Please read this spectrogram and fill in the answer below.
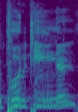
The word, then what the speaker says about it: poutine: So Vladimir, it's poutine. – They're trying to say it like Bill Cosby.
